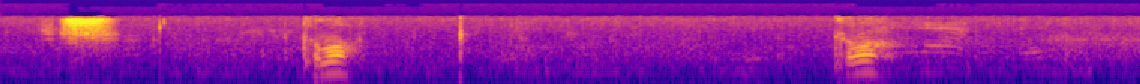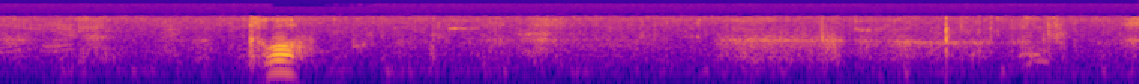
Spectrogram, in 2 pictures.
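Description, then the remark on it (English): A dog named Odie barks at a neighbor three separate times, each sharp bark spaced roughly two seconds apart, loud, with quieter background noise in between. “So, anyway, he was barking at a neighbor.”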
